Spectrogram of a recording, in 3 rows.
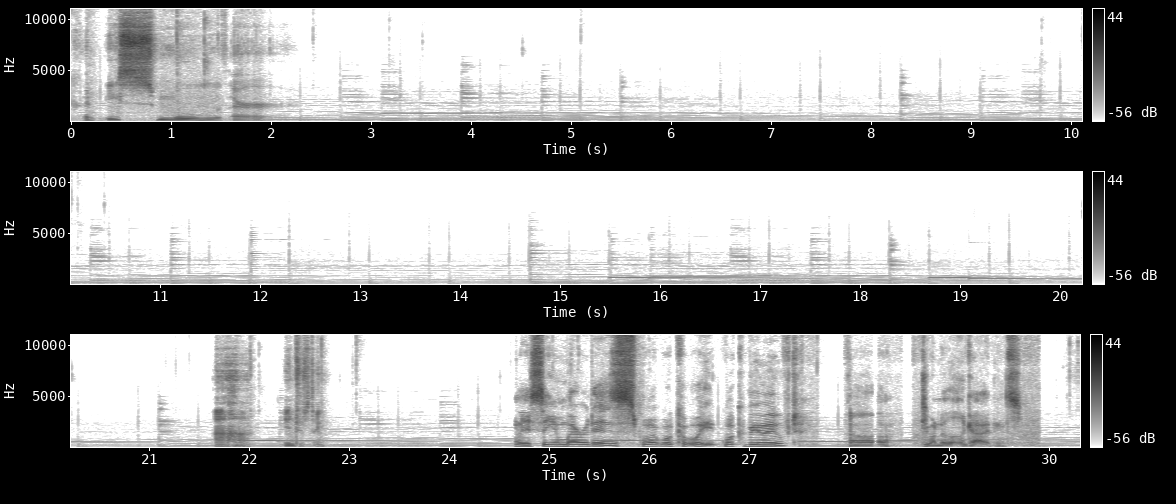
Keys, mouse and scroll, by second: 1.1 click, 1.6 middle click, 2.5 click, 3.5-4.6 middle drag, 5.2 click, 10.2 click, 10.5-20.3 middle drag, 20.8-21.4 scroll up 3, 22.0 click, 23.2 z, 25.6-26.7 middle drag, 27.6 g, 28.8 scroll up 2, 29.8 click.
